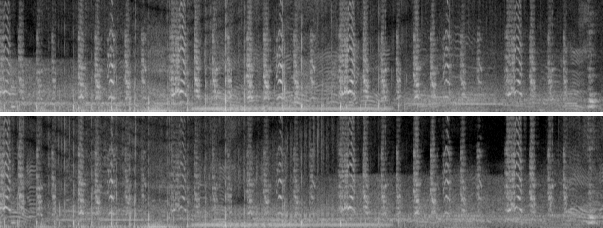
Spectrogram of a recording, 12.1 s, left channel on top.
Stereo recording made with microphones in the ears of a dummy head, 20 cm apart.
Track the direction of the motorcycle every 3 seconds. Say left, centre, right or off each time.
left, centre, right, right.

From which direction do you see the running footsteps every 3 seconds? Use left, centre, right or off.
right, left, left, off.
